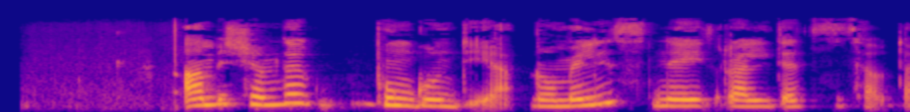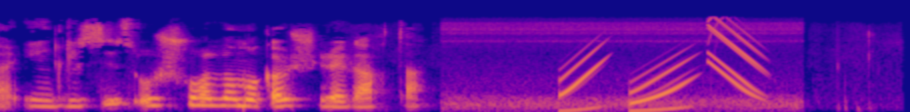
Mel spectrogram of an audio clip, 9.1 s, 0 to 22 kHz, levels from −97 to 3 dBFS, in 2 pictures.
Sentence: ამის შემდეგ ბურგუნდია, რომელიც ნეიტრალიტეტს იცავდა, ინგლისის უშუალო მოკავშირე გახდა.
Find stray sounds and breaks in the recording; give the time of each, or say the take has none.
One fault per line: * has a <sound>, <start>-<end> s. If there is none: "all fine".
* has a chirp, 7.3-8.4 s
